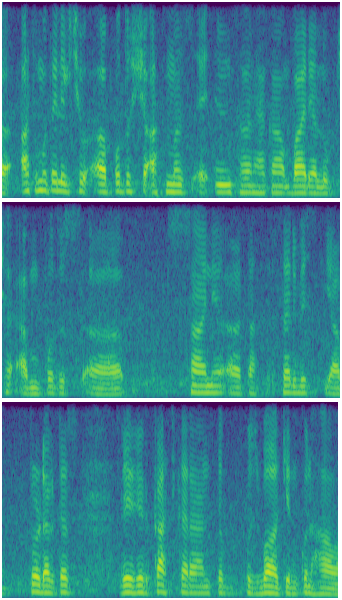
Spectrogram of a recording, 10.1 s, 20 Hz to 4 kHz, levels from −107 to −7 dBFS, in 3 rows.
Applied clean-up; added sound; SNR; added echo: none; none; none; none.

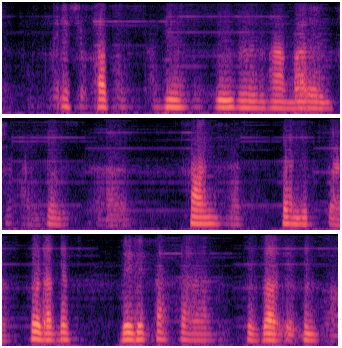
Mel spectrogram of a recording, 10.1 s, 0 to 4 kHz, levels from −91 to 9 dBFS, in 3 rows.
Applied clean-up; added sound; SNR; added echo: neural separator model SepFormer WHAMR!.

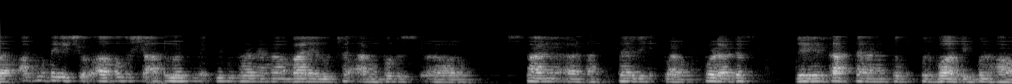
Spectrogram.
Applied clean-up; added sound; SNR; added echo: neural mask model DeepFilterNet 3.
